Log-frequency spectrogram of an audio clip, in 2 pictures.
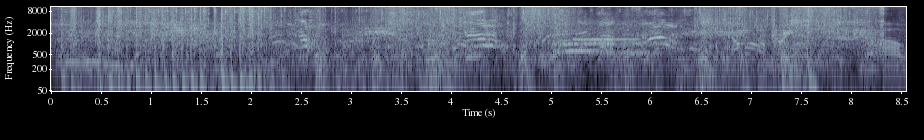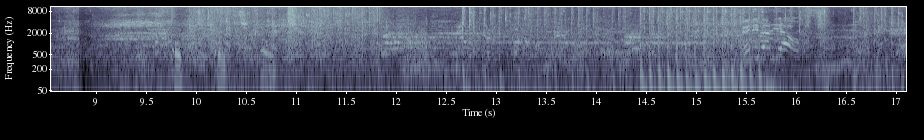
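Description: Zombies snarl and groan in a crowd.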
